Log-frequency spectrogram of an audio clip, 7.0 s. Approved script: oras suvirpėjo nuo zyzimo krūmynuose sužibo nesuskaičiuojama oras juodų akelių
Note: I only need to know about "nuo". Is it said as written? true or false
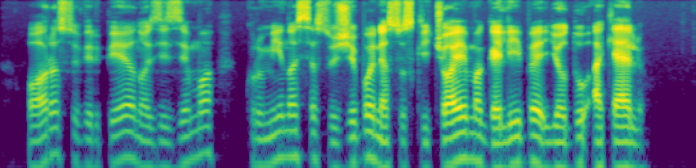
true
